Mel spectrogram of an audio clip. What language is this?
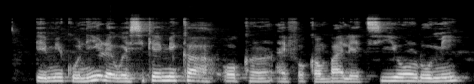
Yoruba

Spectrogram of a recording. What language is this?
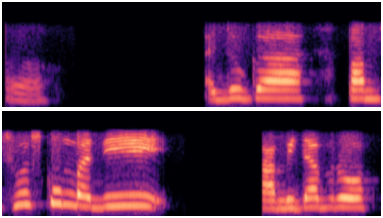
Manipuri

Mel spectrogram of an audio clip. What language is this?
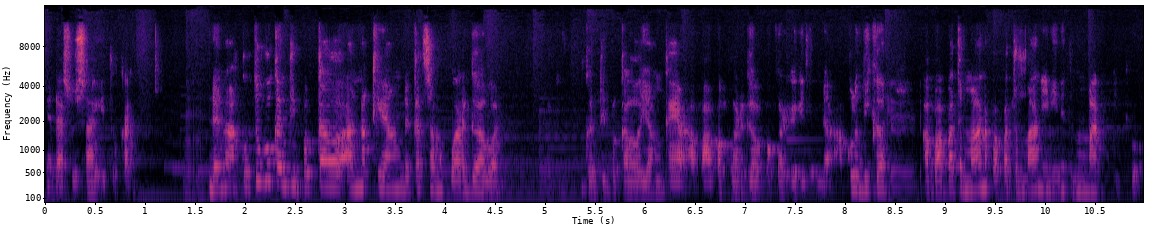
Indonesian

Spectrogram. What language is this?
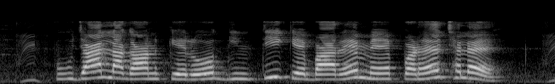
Maithili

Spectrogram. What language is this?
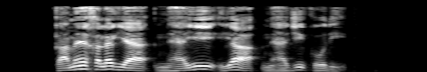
Torwali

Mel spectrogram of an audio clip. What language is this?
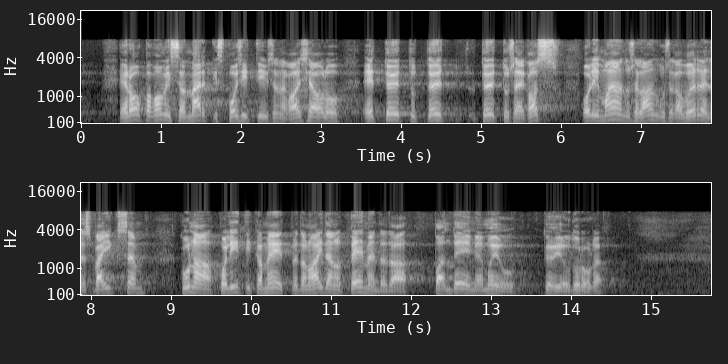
Estonian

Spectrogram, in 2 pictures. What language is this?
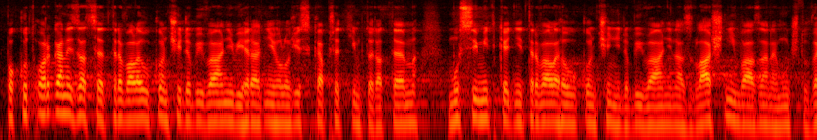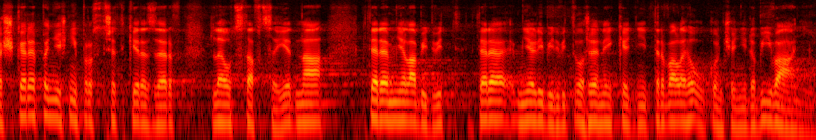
Czech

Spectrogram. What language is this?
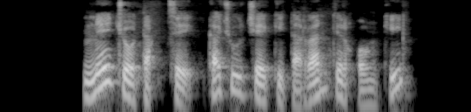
Corongo Ancash Quechua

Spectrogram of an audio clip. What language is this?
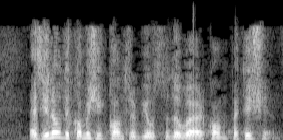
English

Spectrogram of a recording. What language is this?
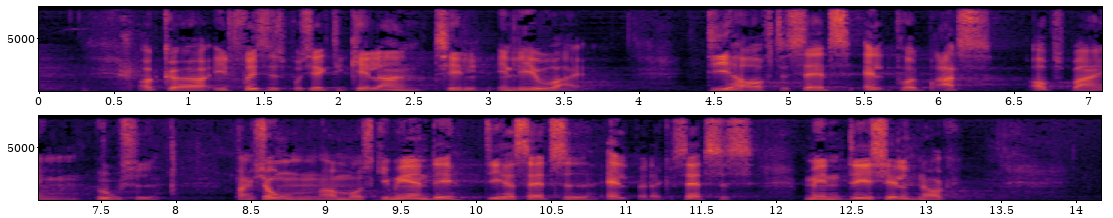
Danish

